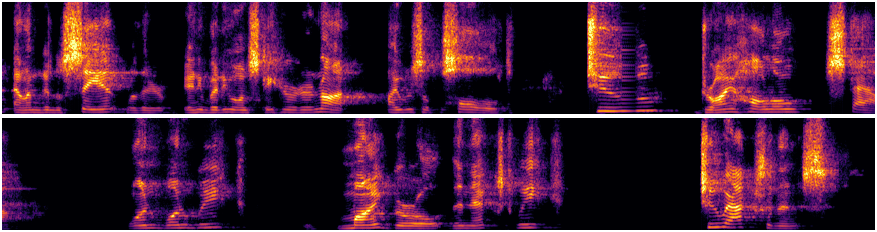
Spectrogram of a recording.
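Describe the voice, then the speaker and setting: This seventies-aged woman speaks urgently during public comment at a school board meeting, using a lowish, loud voice that carries, at a measured pace. She recounts a story emphatically and stresses points by repeating key words, captured in poor audio.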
